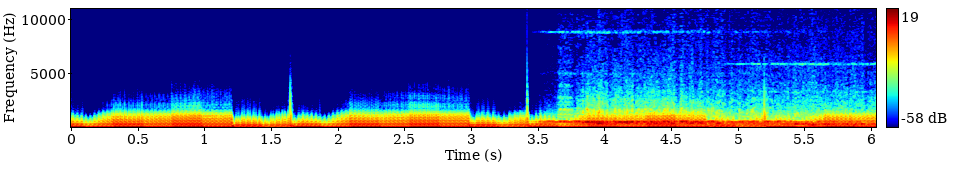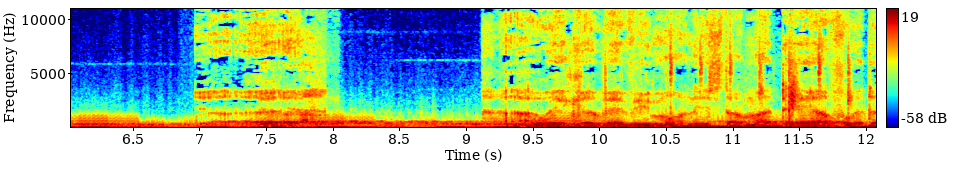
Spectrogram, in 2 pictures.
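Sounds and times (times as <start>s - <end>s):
trap beat bass and synth: 9.1s - 12.0s.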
